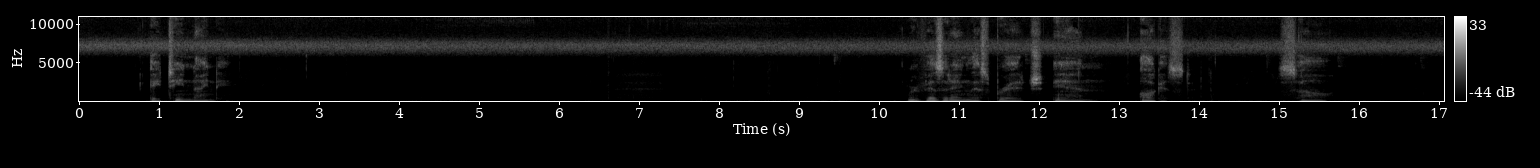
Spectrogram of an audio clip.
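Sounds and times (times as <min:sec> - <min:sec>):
insects chorus: 0:00.0 - 0:17.0
footsteps on wooden planks: 0:07.7 - 0:09.8.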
